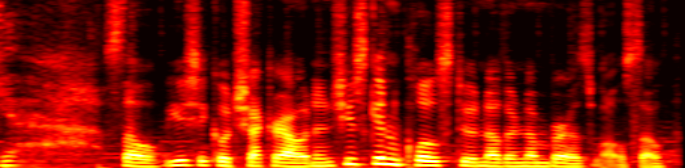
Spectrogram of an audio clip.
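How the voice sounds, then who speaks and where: A woman's voice: fairly low pitch, lively intonation, fairly quick, darkish tone. A woman live streamer chatting casually and informally to her viewers in a friendly way. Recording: music playing behind the voice. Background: background music.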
